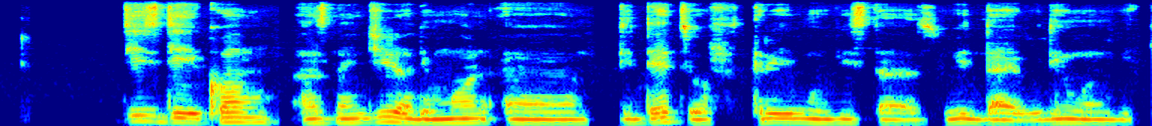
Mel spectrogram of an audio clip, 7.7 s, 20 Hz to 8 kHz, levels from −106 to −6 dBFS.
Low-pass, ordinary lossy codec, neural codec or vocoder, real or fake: none; none; none; real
